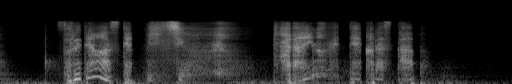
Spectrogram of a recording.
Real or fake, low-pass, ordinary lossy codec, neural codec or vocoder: fake; none; none; codec, 16 kHz, about 1 kbps, DyCAST, with the encoder's durations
